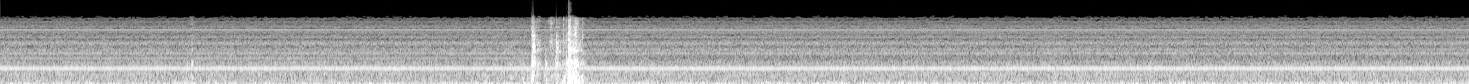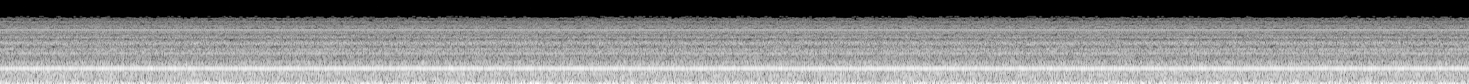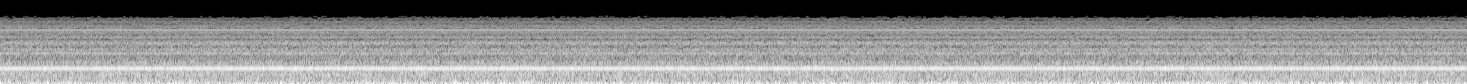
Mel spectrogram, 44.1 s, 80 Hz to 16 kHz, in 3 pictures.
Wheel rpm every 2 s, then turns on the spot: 0, 0, 0, 0, 0, 0, 0, 0, 0, 0, 0, 0, 0, 0, 0, 0, 0, 0, 0, 0, 0, 0.
none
